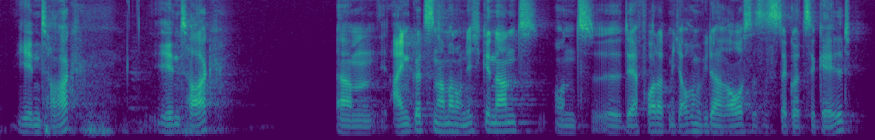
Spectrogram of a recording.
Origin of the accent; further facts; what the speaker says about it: Germany; bei uns in Deutschland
